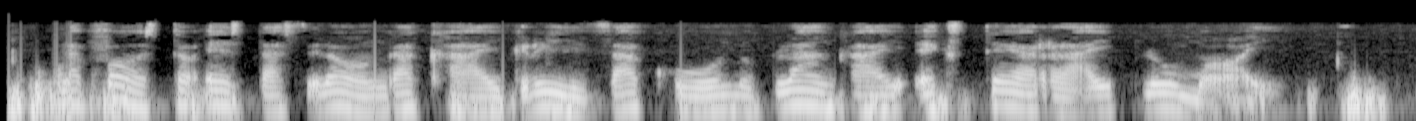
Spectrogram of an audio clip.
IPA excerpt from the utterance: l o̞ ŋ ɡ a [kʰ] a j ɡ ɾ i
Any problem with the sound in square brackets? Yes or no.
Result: no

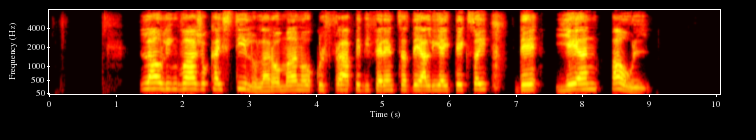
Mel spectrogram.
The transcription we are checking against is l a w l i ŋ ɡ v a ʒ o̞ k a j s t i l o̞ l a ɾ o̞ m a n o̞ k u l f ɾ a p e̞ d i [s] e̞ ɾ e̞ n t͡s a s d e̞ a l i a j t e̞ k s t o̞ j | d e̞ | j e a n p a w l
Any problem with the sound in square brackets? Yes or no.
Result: yes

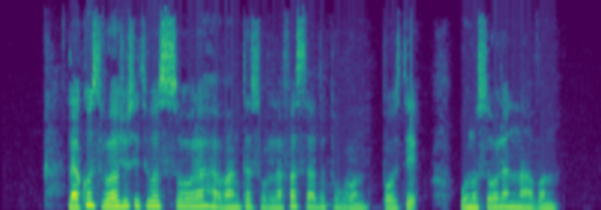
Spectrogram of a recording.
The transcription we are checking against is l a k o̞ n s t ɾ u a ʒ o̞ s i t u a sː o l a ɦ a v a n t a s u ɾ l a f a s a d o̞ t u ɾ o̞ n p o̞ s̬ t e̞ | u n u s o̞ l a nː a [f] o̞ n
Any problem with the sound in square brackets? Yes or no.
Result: yes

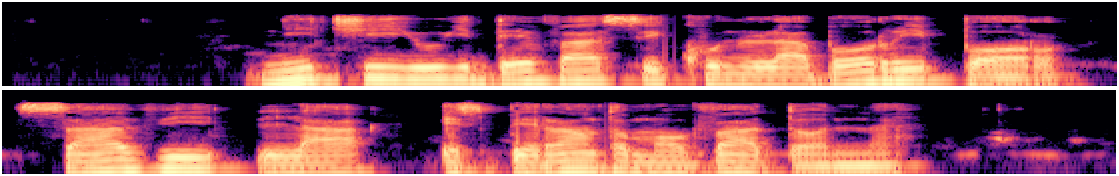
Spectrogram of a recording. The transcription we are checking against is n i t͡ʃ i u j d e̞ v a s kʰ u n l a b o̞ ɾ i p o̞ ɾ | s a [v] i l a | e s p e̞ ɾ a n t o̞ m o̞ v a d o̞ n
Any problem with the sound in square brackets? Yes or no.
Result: no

